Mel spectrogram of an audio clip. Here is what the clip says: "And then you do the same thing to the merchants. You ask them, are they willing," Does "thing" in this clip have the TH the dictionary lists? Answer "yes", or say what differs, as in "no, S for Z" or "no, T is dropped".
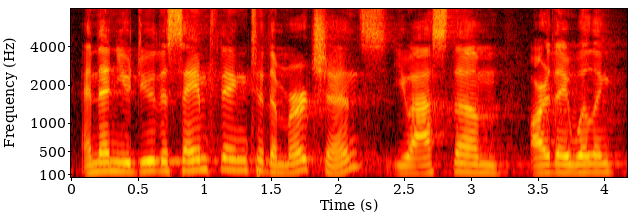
yes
